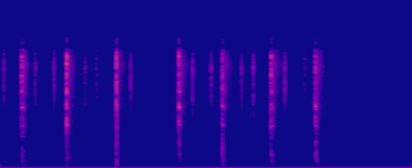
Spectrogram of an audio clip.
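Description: Background music made of finger snaps: sharp clicks about two a second in a loose rhythm, with no melody yet.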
